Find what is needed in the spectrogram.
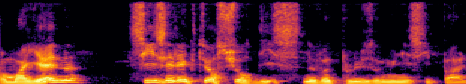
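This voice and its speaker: A man with a plain, everyday voice talks at a fairly slow pace, his pitch varying in an ordinary way. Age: 60s. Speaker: local election candidate. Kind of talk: political campaign address.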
